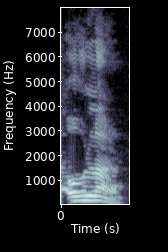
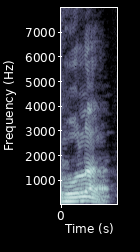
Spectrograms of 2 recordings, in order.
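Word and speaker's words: Wöhler: বোলার, German বিজ্ঞানী বোলার, যদিও German ভাষায় ওলার হয়, মানে এমনে WOHLER, আমি যদি নর্মালি উচ্চারণ করি তাহলে ওহলার, কিন্তু জার্মান ভাষায় ডাব্লিউ এর উচ্চারণ হয় ভয়ের মতন। এটারে আমি বলতে পারি ভোলার, ফ্রেডরিক বোলার।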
